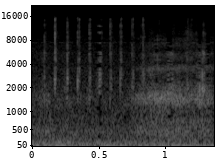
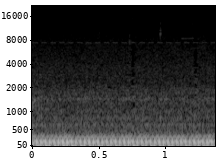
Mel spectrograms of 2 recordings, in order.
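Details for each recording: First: Failed upstream (bank 1 sensor 1) oxygen sensor removed from a 2008 Toyota Yaris with code P0031, heater circuit low: shaking it gives a quick, light ticking rattle from something loose inside. The sensor is very likely dead; the cause is suspected. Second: 2008 Toyota Yaris after upstream O2 sensor replacement, code P0031 cleared with no faults on rescan: steady, even low idle with no misfire, ticking or hunting; the engine sounds healthy.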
